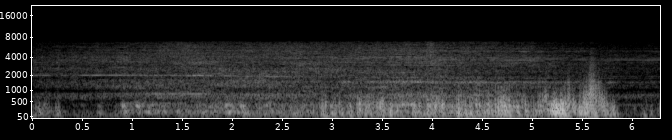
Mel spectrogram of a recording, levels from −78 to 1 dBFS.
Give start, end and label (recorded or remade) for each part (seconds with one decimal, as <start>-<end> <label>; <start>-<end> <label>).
0.0-6.3 recorded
